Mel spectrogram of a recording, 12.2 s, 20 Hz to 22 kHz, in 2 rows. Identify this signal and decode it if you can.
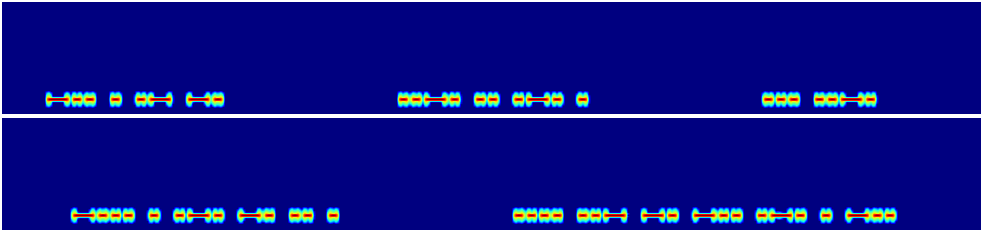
Morse code, heard as a keyed tone, about 30 wpm, 550 Hz. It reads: DEAN FIRE SF BERNIE HUNDRED
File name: Ultimate Word List / 30WPM Ultimate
